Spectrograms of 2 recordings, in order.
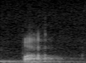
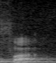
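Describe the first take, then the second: First: It begins with a p sound. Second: It begins with an f sound. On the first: The speaker calls it wrong. "tapi pak" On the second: The speaker calls it right. "Bukan fa"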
